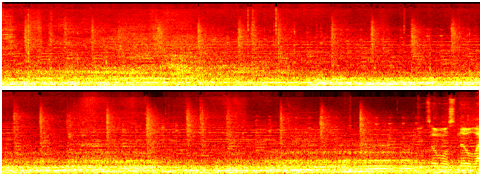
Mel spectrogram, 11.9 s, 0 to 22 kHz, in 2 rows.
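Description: A 2019 Mustang GT with 1 7/8-inch long tube headers and a Solo Performance exhaust cruising gently, heard from inside the cabin as a steady low engine drone and road rumble under talk, with no hard acceleration.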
